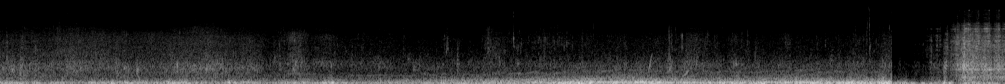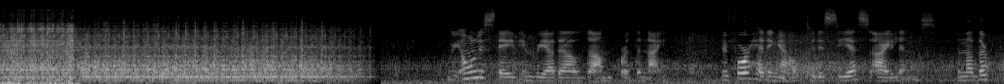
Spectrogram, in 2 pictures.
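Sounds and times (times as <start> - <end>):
water rushing along hull: 0.0 - 8.5, 9.3 - 20.0
wind buffeting microphone: 0.0 - 9.8
anchor windlass whirring: 5.5 - 14.0
anchor chain rattling: 9.2 - 13.8.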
